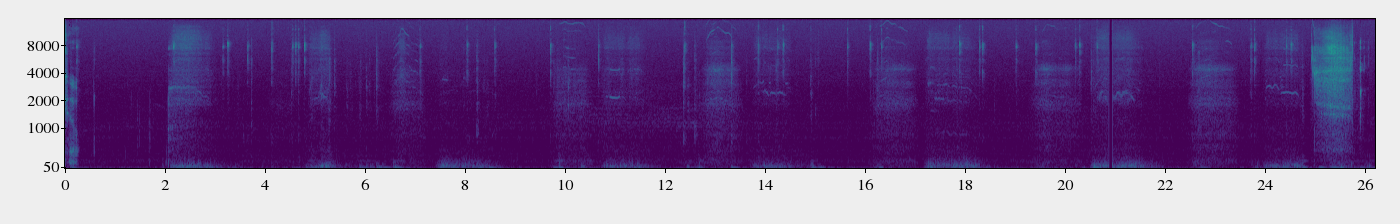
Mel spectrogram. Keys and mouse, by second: 0.3-2.2 alt+super+drag, 3.2 super+click, 3.7 super+right click, 4.5 super+click, 4.7 super+click, 5.9 ctrl+super+e, 6.3 super+r, 7.1-8.1 super+drag, 8.6-9.7 alt+super+drag, 10.7-12.4 shift+right drag, 13.3 right click, 14.3 click, 14.9 w, 15.7 click, 16.4-17.9 alt+drag, 18.3 super+click, 19.1 super+click, 20.2 super+click, 20.6-22.5 alt+super+drag, 23.7 super+click, 24.4 super+click, 25.3 super+Return.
